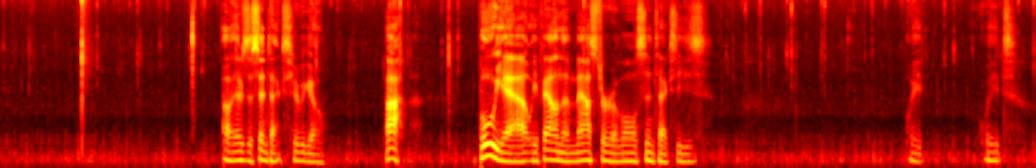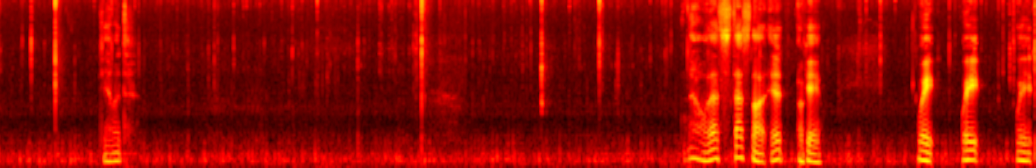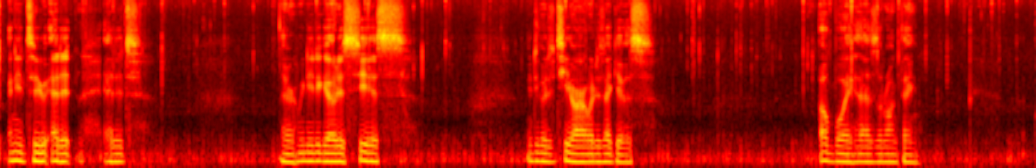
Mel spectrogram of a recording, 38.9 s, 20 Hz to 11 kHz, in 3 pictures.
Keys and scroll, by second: 0.0-0.9 typing, 4.8-7.0 typing, 10.4-12.3 typing, 11.4 ctrl+[, 13.8 typing, 23.7 h, 24.6 l, 27.5-32.6 typing, 32.6 Return, 36.1-36.9 typing.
